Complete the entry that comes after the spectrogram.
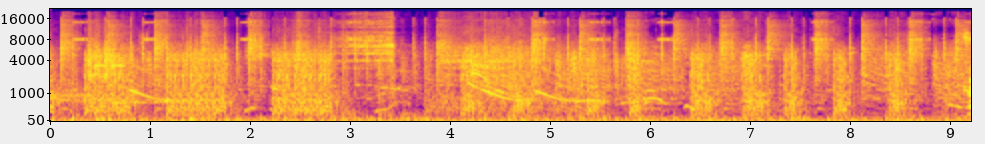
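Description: Rapid gunfire and crashing impacts in the Nintendo 64 game GoldenEye 007, a dense continuous barrage of sharp bursts over game music throughout.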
